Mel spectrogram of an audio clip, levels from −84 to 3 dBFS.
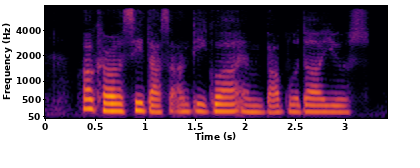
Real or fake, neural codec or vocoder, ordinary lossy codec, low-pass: fake; codec, 24 kHz, 0.5 kbps, DualCodec; none; 7.2 kHz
